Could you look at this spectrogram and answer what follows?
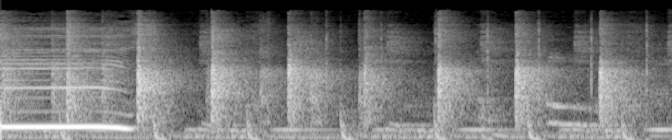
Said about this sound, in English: Yo, round of applause.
